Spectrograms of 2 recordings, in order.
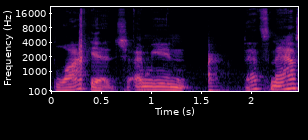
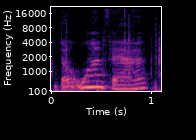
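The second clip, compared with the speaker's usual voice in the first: "Don't want that" higher with rising "want"; emphatic repeat; 6 semitones higher than usual. Shown as a demonstration. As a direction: lift "want" high on the repeat.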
